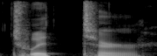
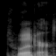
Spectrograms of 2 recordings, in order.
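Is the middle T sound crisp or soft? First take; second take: crisp; soft. First: The middle T is a crisp, released T. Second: The middle T is a soft, quick tap. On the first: "with a true T, like table" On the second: "we just say Twitter"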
